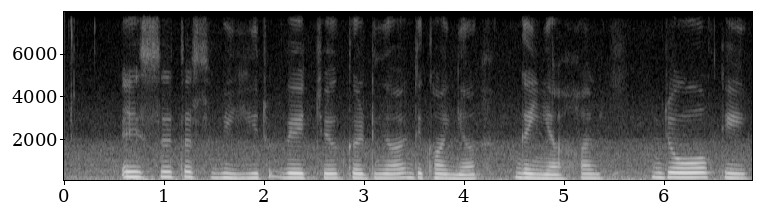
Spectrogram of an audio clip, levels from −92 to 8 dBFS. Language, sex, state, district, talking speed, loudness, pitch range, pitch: Punjabi, female, Punjab, Kapurthala, 80 wpm, -16 LUFS, 200-225 Hz, 205 Hz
